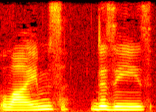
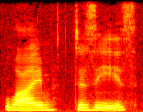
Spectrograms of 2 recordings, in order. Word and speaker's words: Lyme disease: Although many people think of Lyme disease as an East Coast disease, it originated in Lyme, Connecticut, and FYI, it's spelled L-Y-M-E, and it's not Lyme's disease, it's Lyme disease.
